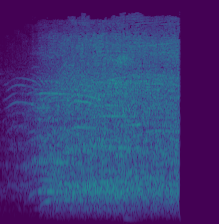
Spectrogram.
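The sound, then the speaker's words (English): A crowd at a political speech about socialism boos loudly, a thick, sustained wall of jeering voices that swells in over the first half second and holds steady before cutting off abruptly. “I have to assume that the booing you heard was people saying, that doesn't make any logical sense.”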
